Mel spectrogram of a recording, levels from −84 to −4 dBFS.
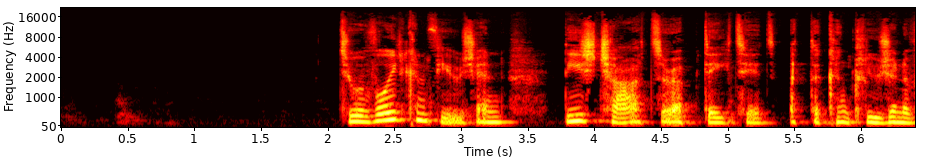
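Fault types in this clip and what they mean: No technical fault can be heard anywhere in this speech recording; the signal stays continuous and stable throughout.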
